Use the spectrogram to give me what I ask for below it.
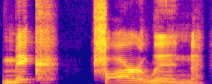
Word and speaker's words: McFarlane: Todd McFarlane's last name is pronounced Mick Farlin, not Lane like road. Lynn like a girl's first name.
